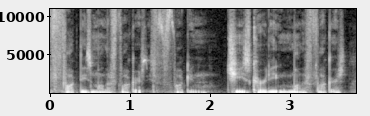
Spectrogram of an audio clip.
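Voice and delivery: whispered cursing under the breath; angry muttering. Retold or imitated. Angry at the border guards after getting in, muttered cursing. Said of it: "the whole time I'm angry".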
